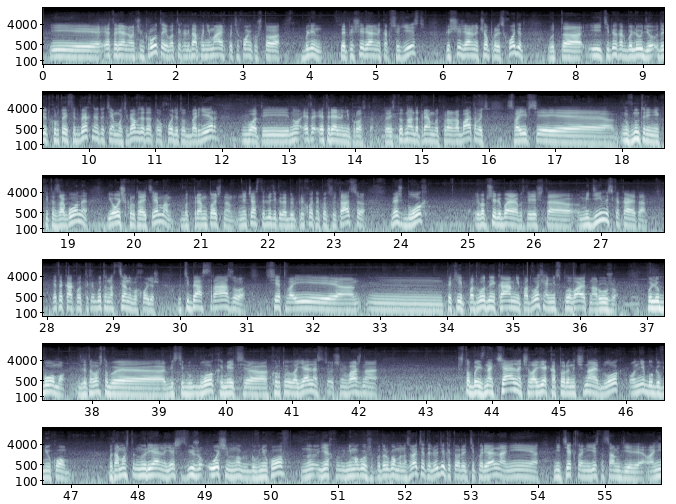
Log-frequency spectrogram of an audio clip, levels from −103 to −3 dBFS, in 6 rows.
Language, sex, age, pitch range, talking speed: Russian, male, 20-39, 135-165 Hz, 180 wpm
